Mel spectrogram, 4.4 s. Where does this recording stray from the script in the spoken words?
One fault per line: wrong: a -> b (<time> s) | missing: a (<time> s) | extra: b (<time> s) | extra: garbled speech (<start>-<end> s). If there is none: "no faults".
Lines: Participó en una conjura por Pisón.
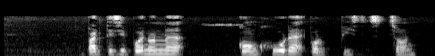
no faults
